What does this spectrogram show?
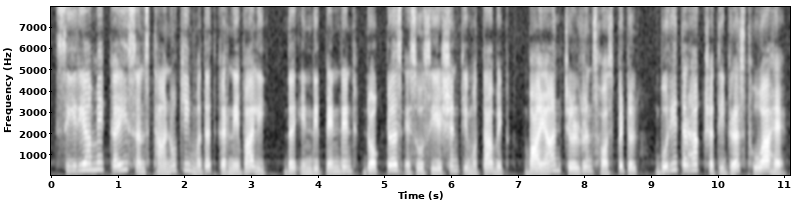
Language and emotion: Hindi, neutral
